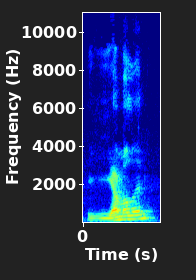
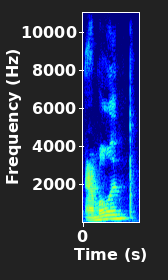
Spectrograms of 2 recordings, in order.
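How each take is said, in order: First: The name begins with a 'y' sound. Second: The name begins with a plain vowel sound. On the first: This is how the broadcast and Russian say it. "the broadcast last night was calling him Yemelin" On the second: This is the speaker's usual way of saying it. "I always go with Emelin"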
